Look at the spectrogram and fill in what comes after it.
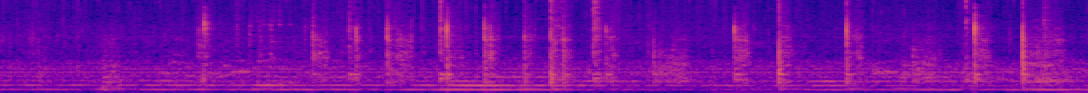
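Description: Steel ladle stirring thick kheer in a pan, knocking and scraping against the pan in irregular clicks, over a faint steady hum.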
